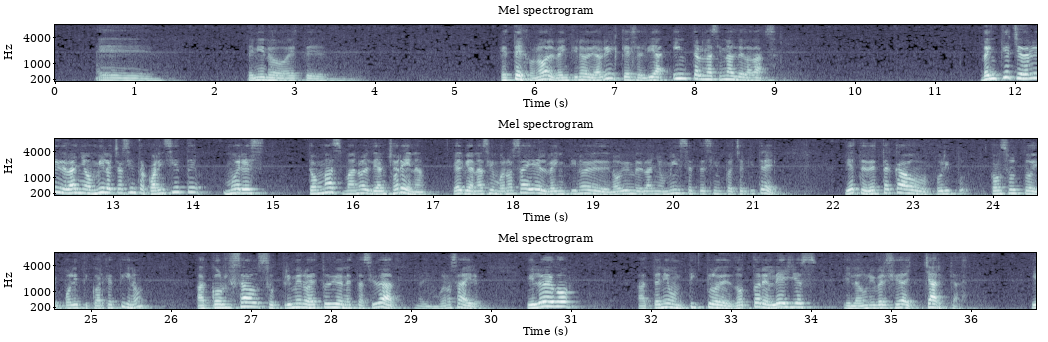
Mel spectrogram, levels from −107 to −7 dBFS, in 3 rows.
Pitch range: 140-190 Hz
